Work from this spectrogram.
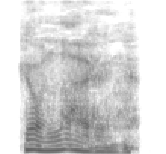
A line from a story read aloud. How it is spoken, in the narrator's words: he rasped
